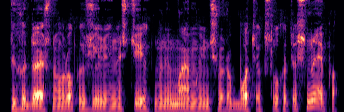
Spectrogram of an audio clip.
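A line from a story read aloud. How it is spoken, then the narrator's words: Grumbling. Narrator (Ukrainian): буркнув Рон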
